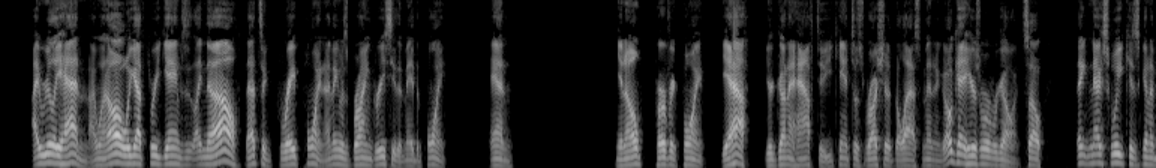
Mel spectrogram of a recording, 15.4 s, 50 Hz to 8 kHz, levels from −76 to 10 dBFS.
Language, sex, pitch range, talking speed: English, male, 80-130 Hz, 240 wpm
